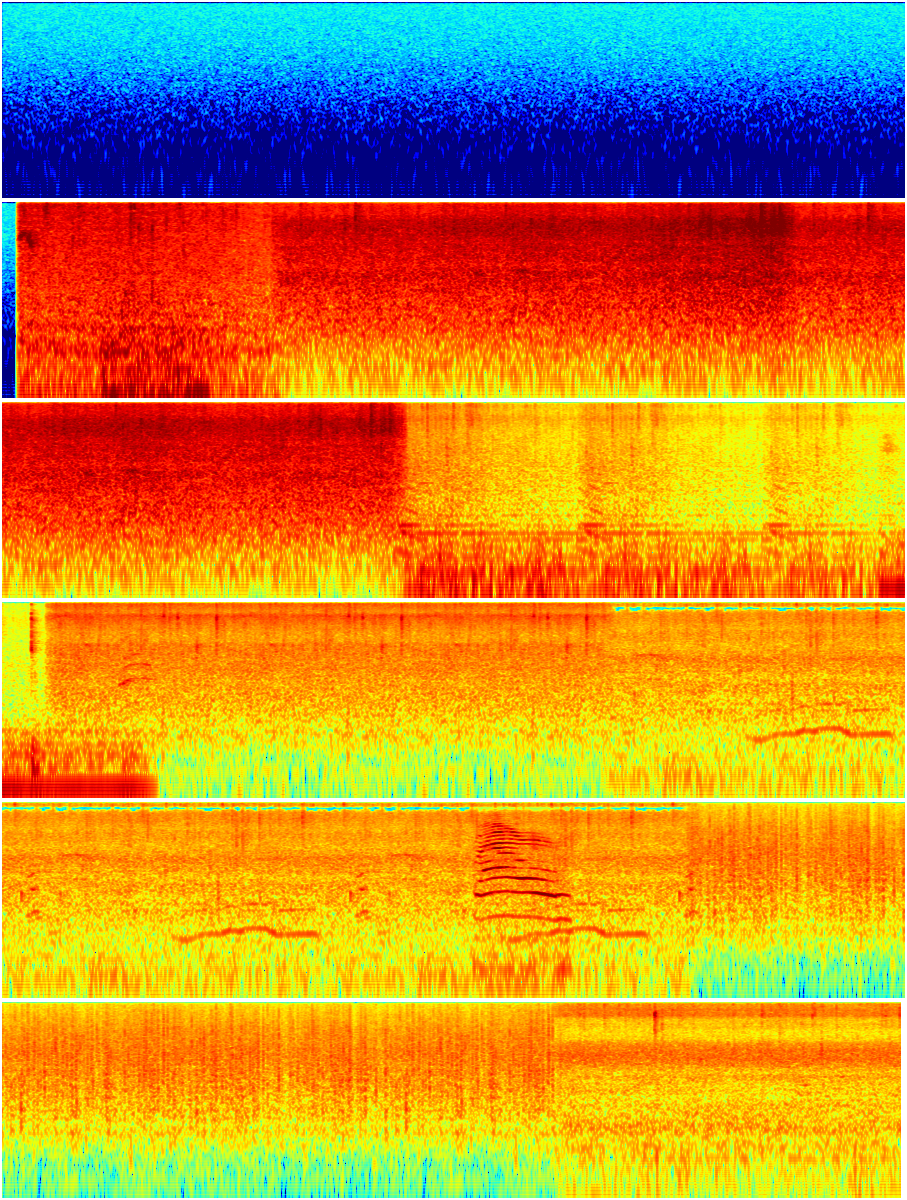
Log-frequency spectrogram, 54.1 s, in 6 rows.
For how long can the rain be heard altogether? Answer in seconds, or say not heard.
45 s.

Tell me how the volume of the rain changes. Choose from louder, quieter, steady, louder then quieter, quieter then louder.
quieter.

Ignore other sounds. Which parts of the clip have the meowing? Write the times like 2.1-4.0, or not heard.
10.0-11.2, 26.8-28.6, 40.8-41.9.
